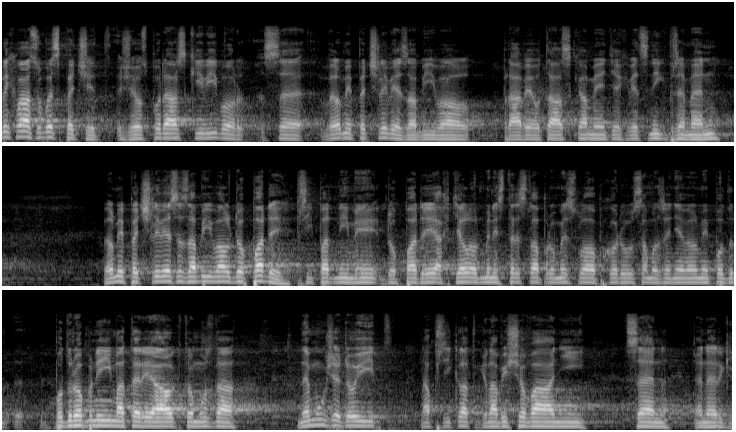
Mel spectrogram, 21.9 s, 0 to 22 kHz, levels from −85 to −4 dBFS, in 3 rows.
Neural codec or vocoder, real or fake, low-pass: vocoder, 24 kHz, 100 mel bands, Vocos; fake; 10.8 kHz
